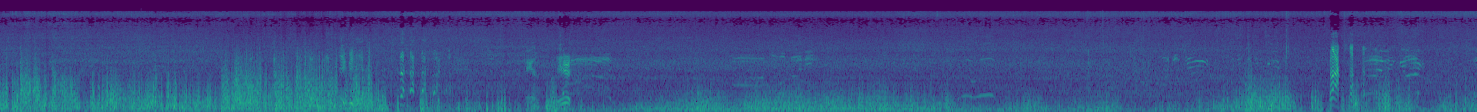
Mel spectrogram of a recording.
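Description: Small surf breaks and washes onto a sandy beach.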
